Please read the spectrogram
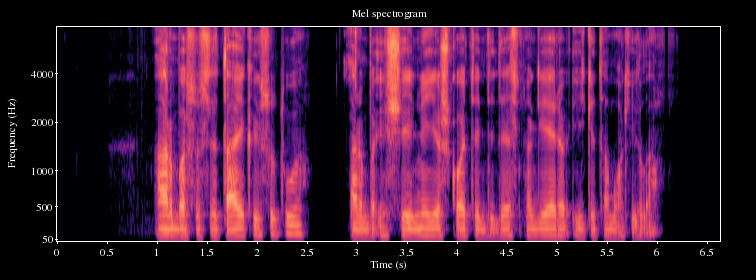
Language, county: Lithuanian, Alytus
